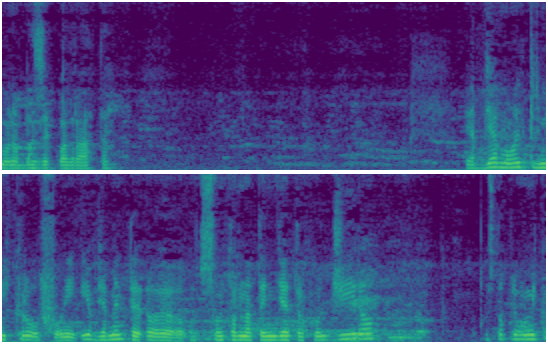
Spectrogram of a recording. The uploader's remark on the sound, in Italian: Torino - Live dal Museo della Rai con descrizione. Registrazione e caricamento a cura della pedagogista audiodescrittore.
